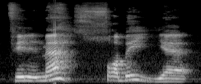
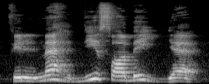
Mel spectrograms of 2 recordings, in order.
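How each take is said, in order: First: The d is merged fully into the following s. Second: The d and its vowel are pronounced in full. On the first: "الإدغام" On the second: "بالتحقيق الكامل بغير إدغام أصلا"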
